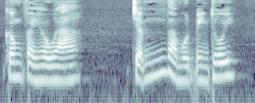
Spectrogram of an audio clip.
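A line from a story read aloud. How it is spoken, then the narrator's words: Indifferent, cold. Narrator (Vietnamese): Y hờ hững nói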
